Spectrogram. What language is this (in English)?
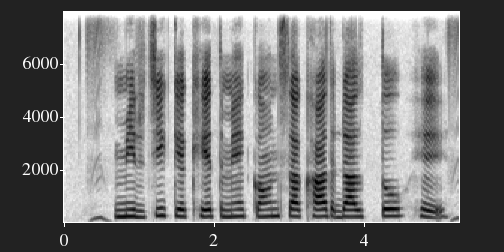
Magahi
